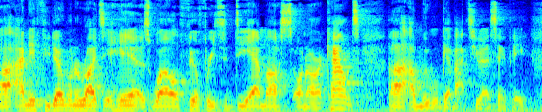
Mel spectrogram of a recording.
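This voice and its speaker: A man's medium-pitched voice in a London accent, at a very fast pace with ordinary pitch variation and noticeable background noise. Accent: southern English, London. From England. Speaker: real estate agent. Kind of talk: live Q&A stream. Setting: livestream.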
